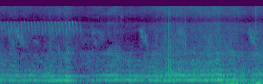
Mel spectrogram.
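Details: Steady hum of many worker honey bees coming and going at a wild feral colony, low droning buzz throughout, with a brief rapid high ticking pulse near the start and passing bees flying by.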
